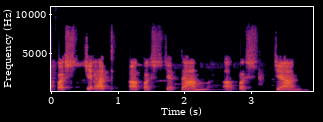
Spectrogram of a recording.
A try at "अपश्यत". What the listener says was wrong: पश्चा च च नहीं आएगा, है पश्यत, श्यत, अपश्यत अपश्यताम अपश्यन।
